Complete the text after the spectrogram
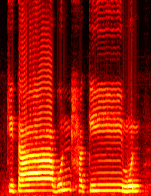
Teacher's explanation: حروف حلقی تنوین یا نون ساکن کے بعد حروف حلقی میں سے کوئی حرف اگر آ رہا ہے تو ہم نون کی آواز کو ظاہر کر کے جلدی پڑھیں گے بغیر غنہ کے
